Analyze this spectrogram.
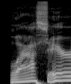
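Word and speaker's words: Glasair: He survived a crash landing of his Glass Air. Is that how you pronounce that?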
